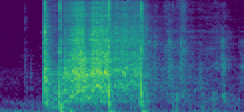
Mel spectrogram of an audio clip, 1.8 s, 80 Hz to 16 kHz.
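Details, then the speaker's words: Craftsman riding mower twin engine (cylinder 2 head replaced years ago), battery recharged: a few heavy labouring cranking strokes then it stops without catching; owner says too much compression and suspects the valves. "oh you hear that there's too much compression so I think something's going on with the valves"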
